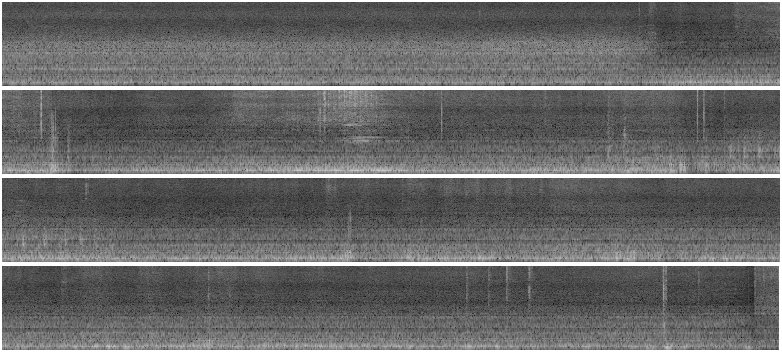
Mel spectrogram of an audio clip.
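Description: Outdoor street sound for the first few seconds. It then cuts to a steady rumble of tyre and engine noise heard from inside a moving car, which swells for a couple of seconds near the middle.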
